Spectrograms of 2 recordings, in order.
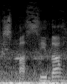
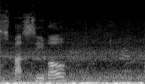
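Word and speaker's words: спасибо: ends with an O they don't pronounce it as o like the alphabet is supposed to be they say ah like spasiba instead of spasibo how it's spelled anyhow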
